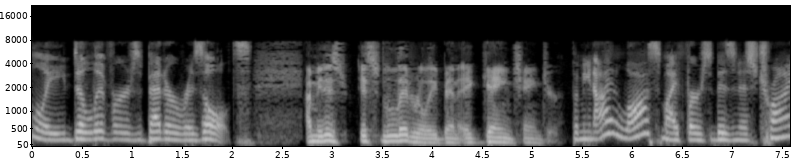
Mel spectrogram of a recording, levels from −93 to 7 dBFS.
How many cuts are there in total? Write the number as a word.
two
